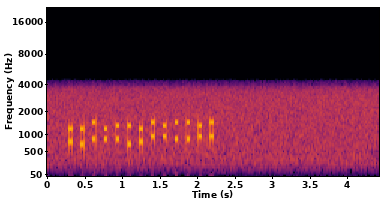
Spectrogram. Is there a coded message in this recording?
Yes: DTMF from 0.3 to 2.2 s, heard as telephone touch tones, dialled by machine, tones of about 50 ms. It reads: 4197824#0990#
